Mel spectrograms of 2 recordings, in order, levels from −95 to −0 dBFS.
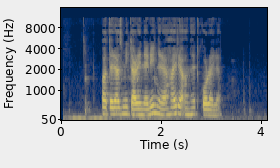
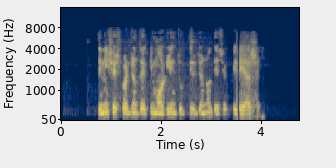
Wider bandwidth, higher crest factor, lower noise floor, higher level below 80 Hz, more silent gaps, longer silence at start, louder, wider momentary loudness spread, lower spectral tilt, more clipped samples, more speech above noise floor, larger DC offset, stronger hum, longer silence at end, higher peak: first, 11.5 kHz vs 7.6 kHz; about the same, 18 dB vs 16 dB; second, -55 dBFS vs -87 dBFS; first, -44 dBFS vs -60 dBFS; neither; second, 0.15 s vs 0.75 s; about the same, -20 LUFS vs -18 LUFS; first, 19 LU vs 7 LU; about the same, -5 dB/octave vs -5.5 dB/octave; neither; second, 35 dB vs 69 dB; neither; neither; first, 0.95 s vs 0.7 s; about the same, -4 dBFS vs -2 dBFS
